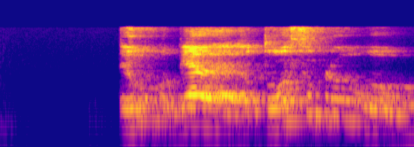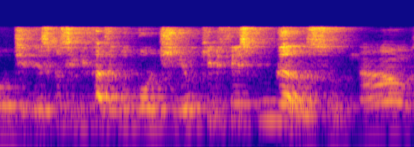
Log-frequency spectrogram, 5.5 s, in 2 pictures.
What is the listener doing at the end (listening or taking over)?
taking over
